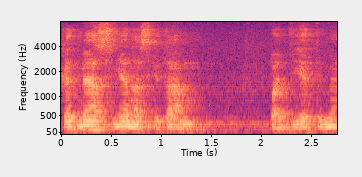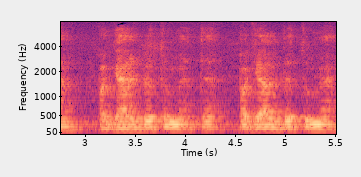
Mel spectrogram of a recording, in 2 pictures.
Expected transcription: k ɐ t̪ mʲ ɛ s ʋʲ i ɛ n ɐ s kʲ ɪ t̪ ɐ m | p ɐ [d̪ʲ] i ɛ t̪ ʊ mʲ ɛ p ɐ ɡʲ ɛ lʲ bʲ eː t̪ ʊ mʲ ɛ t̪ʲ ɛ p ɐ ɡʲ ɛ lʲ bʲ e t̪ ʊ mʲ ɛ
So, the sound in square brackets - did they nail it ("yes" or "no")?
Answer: yes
